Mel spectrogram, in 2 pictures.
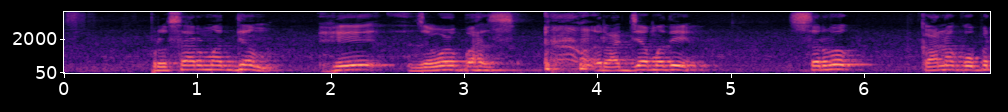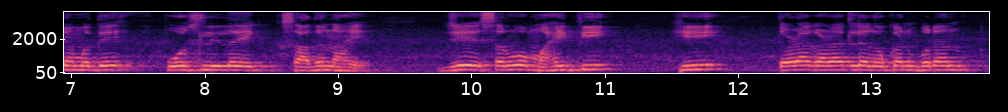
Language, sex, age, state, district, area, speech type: Marathi, male, 30-45, Maharashtra, Nanded, urban, spontaneous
